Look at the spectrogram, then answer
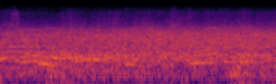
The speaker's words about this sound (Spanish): escuchen el aplauso del numeroso público que también hay aquí en la calle Tetuán.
